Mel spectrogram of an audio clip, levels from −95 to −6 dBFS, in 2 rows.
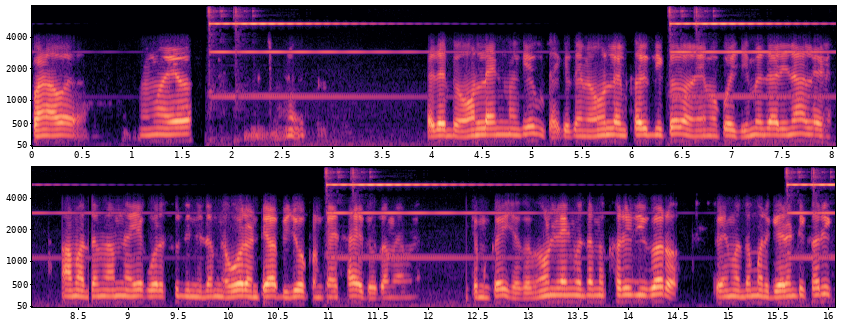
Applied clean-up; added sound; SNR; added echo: none; Bell; 4 dB; none.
